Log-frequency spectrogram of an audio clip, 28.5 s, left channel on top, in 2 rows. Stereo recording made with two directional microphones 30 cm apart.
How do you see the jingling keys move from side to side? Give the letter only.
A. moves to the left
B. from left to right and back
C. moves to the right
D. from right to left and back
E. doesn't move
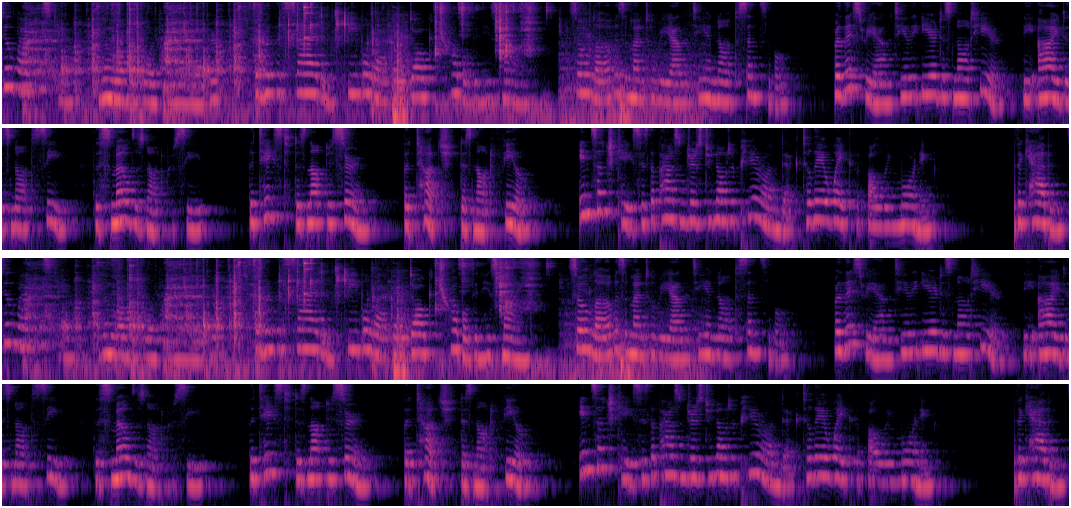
B.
